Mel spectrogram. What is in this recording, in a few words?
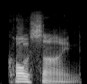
"cosine", American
